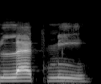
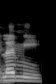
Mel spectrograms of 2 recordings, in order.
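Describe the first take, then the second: First: Each word is said fully and separately. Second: It is run together in a reduced form. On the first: "We don't say let me" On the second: "This is another relaxed speech"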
